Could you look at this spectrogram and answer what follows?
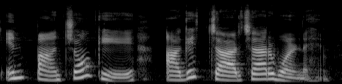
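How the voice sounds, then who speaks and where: A woman teaching a class of children, patient and encouraging. She keeps checking in with her pupils and has them repeat sounds aloud after her, and her voice sits in a middle pitch. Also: sing-song, takes it slowly, a bit bright. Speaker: Hindi teacher. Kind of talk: classroom lesson.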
